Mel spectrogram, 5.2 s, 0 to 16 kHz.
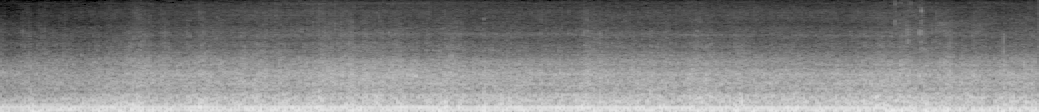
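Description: A 2022 BMW R1250 RT motorcycle's engine drones steadily beneath loud, constant wind rush on the open road, with no clear rise in pitch.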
